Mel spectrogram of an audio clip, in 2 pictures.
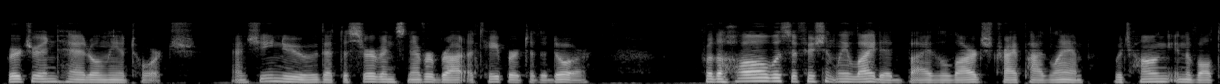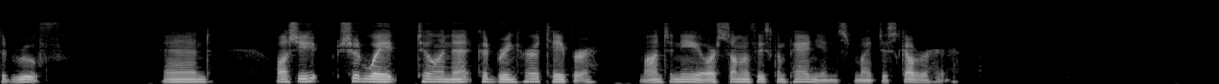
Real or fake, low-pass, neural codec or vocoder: real; 7.2 kHz; none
